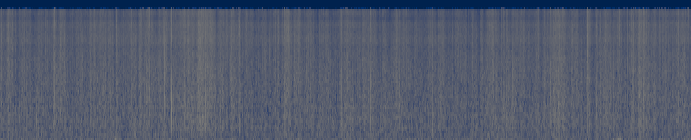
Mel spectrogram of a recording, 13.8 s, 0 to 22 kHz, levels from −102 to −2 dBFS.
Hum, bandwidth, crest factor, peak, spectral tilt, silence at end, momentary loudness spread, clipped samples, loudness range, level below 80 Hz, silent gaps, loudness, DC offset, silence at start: none; 17 kHz; 34 dB; -16 dBFS; 0 dB/octave; 0 s; 5 LU; under 0.1%; 3 LU; -70 dBFS; none; -45 LUFS; under 0.1%; 0 s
